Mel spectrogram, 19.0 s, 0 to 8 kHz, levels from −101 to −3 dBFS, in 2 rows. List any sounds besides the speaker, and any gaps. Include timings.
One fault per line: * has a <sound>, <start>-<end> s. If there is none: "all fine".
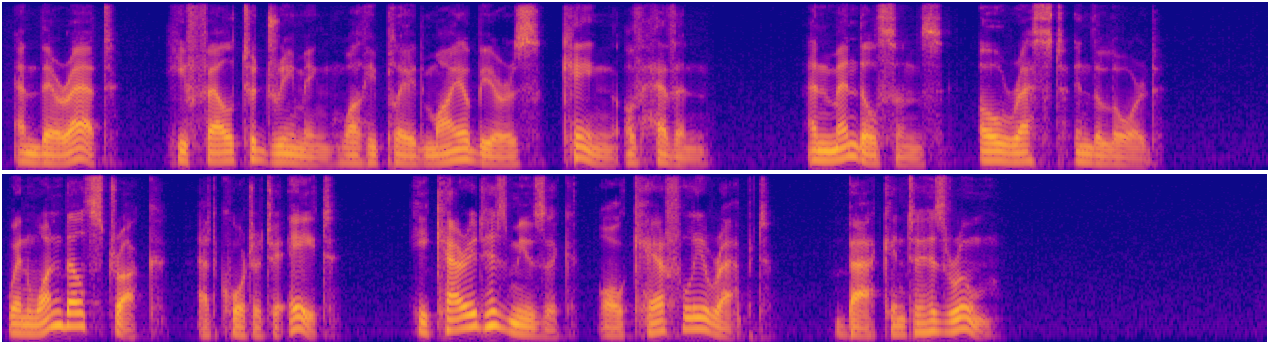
all fine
